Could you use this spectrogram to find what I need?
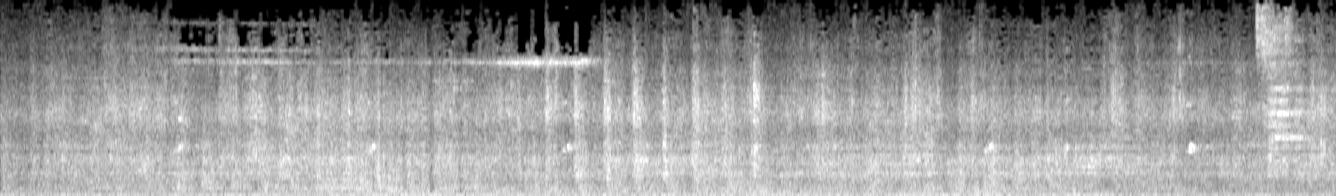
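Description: A freight train rumbles past close by with a steady, heavy roar.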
